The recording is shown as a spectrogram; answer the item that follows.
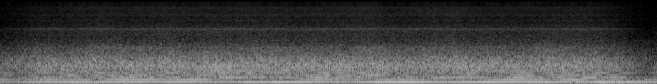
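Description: Steady, loud drone of a King Air 350 twin turboprop in X-Plane 11, a constant propeller hum with strong low tones holding even throughout, with no speech.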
